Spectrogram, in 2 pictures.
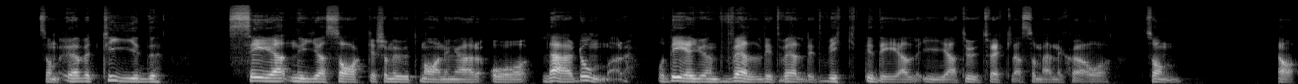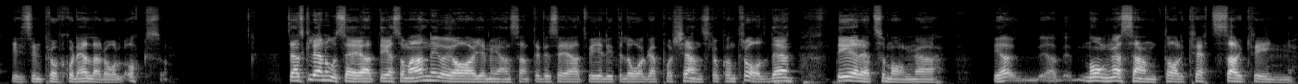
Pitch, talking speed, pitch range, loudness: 135 Hz, 155 wpm, 120-150 Hz, -21 LUFS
